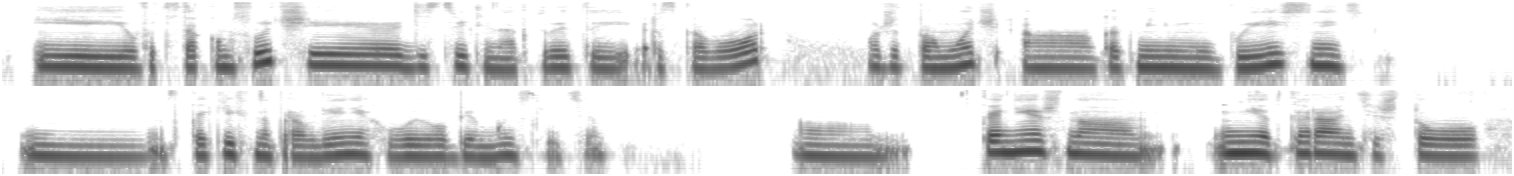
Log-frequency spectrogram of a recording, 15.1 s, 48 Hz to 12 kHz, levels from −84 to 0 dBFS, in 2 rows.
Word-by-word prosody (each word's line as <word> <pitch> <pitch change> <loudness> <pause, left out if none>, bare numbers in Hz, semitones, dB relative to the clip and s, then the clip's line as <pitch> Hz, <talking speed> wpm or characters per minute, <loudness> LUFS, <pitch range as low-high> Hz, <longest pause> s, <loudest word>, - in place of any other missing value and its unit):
И 170 -2 +4
вот - - -7
в - - -18
таком 170 0 -1
случае 195 -4 +3
действительно 165 -2 -3
открытый 160 +1 -3
разговор 165 +8 0 0.5
может 170 -1 -5
помочь, 165 +5 0
э, 160 -1 -2
как 150 - -4
минимум 160 -3 +1
выяснить, 185 +1 +2 0.9
м, 155 -2 -3 0.2
в - - -22
каких 180 +2 -1
направлениях 165 +2 -1
вы 155 0 0
обе 155 0 -3
мыслите. 160 +2 -6 0.9
Э, - - -8 0.9
конечно, 205 -5 +3 0.3
нет 195 -2 +5
гарантии, 185 -3 +1
что 160 -1 -1
165 Hz, 105 wpm, -35 LUFS, 160-185 Hz, 0.9 s, нет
